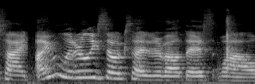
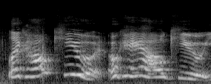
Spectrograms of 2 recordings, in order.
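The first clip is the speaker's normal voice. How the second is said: high, slow delighted gush; 8 semitones higher, slower than usual. Real, not acted. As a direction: coo over how cute it is. Gushing over the receipt envelope.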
